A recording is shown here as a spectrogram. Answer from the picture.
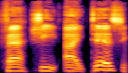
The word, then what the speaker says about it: fasciitis: Plantar fasciitis, pronounced fasciitis, he did it phonetically, thank you, occurs when the ligament gets irritated and inflamed.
